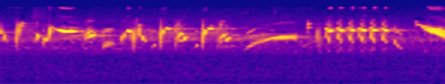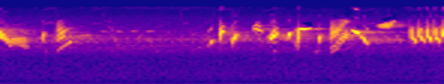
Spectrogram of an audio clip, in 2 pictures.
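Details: A European goldfinch (Carduelis carduelis), a Russian forest-edge bird, sings a fast, tinkling jumble of liquid twitters, buzzy trills and bright chips, pausing briefly before resuming.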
